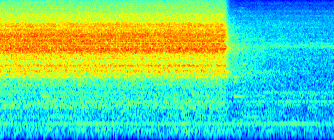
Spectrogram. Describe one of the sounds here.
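A loud spray hisses inside a machine, then cuts off abruptly.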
